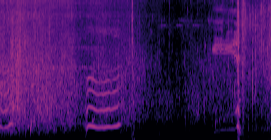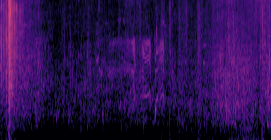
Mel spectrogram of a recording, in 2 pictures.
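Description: Gentle waves lap at the shore.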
